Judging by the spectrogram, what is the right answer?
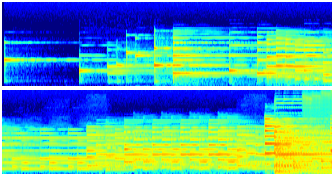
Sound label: piano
